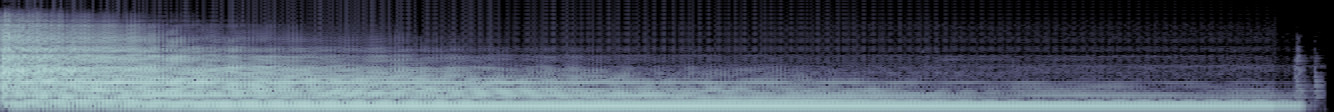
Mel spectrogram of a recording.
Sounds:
musical instrument, guitar, music, plucked string instrument

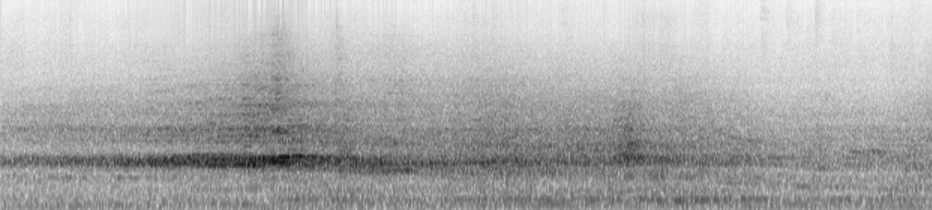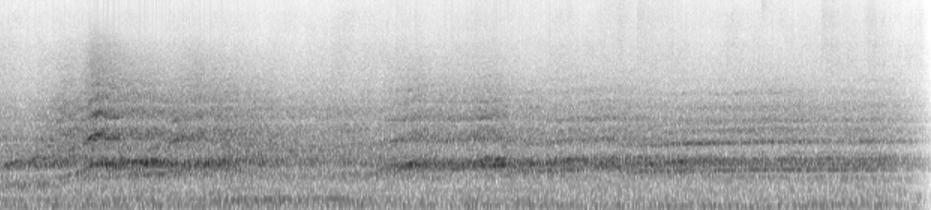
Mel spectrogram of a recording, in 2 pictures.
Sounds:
vehicle, race car, car, motor vehicle (road)

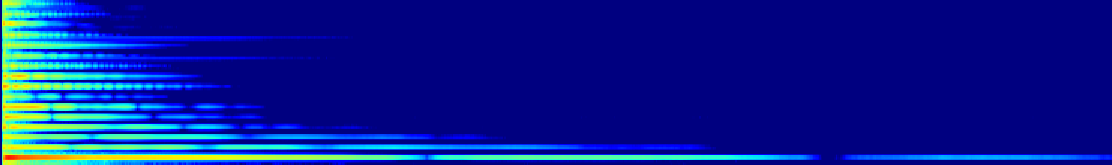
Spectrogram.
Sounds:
musical instrument, music, keyboard (musical)

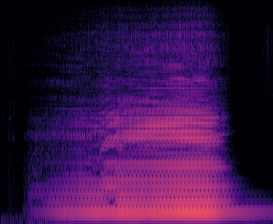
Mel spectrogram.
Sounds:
bowed string instrument, musical instrument, music

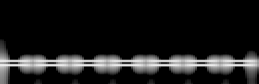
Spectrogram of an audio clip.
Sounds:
telephone, alarm

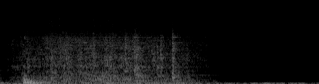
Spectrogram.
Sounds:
door, domestic sounds, sliding door

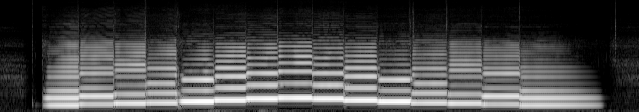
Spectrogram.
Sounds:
music, musical instrument, wind instrument

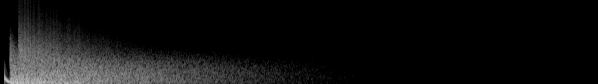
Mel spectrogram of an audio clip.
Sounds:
explosion

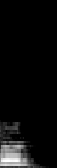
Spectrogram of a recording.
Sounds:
musical instrument, music, woodwind instrument

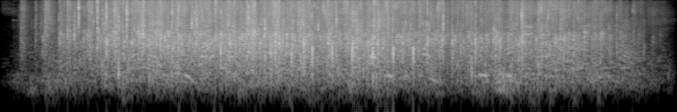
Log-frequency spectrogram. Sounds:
human group actions, crowd, applause

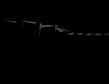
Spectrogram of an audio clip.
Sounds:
animal, wild animals, bird

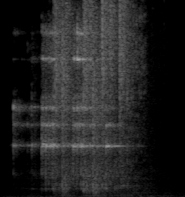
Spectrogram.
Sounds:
coin (dropping), domestic sounds

